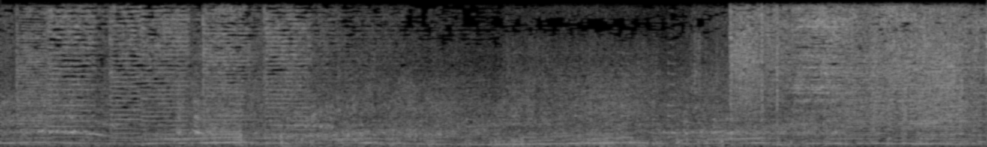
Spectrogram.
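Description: Drift car's engine revving hard, its pitch swinging up and down every second or so as the throttle is worked through a slide, with tyres skidding on the wet surface underneath.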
